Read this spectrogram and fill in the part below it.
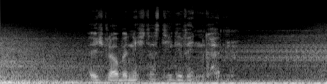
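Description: A man speaks in a low, tense voice.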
